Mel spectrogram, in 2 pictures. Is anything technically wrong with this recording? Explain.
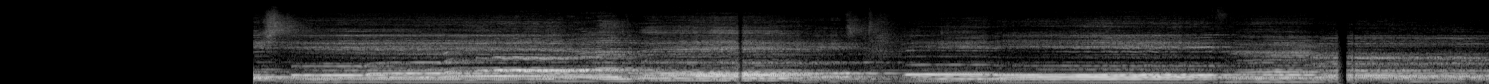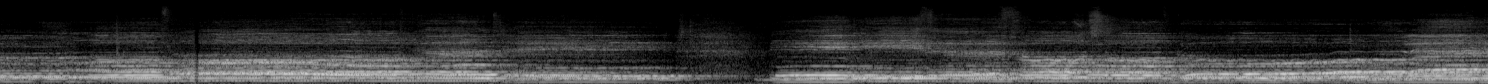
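Yes. There are four kinds of fault.

The audio starts in an audio dropout to silence that lasts until 2.54 s. The gap is silent, with no room tone. This is likely a lost input, with the recorder still writing silence. Whatever happened there is gone.

Two short stalls from a late packet occur, at 7.37 to 7.43 s and 13.37 to 13.48 s. Each time a packet arrived late and the buffer ran dry. The last sound is held, for 41 ms and then 92 ms, with a slight buzz or dip. Nothing is lost.

From 11.70 to 12.01 s there is a jitter buffer speed-up. The receiver trimmed short pitch-period pieces to reduce a backlog, about a twentieth of a second in all. The sound runs at 116% speed without a pitch change, so it feels briefly hurried.

Two short concealed packet losses occur, at 13.52 to 13.56 s and 16.83 to 16.89 s. Each lost 40 ms of audio. The decoder extended the previous sound to cover the hole, then blended back in. 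Each one is heard as a brief smear or wobble.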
